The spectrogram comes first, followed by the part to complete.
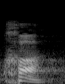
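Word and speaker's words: خ: hanha selanjutnya adalah huruf Kha Kha dikeluarkan dari pangkal tenggorokan Kha pangkal tenggorokan diucapkan dengan mengalir nafas atau lebih praktisnya pengucapan huruf k persis terdengar seperti orang yang tidur dalam keadaan mengorok Kha khi khu bakh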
